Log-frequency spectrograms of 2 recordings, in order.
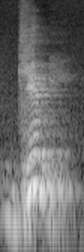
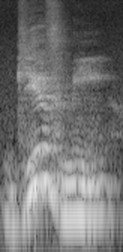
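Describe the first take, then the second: First: The two words are blended into one. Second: The two words are said separately and fully. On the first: "we usually say gimme" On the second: "Instead of saying give me"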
